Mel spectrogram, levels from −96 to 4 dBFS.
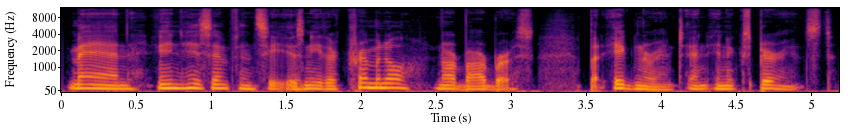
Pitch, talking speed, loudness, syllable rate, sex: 140 Hz, 150 wpm, -18 LUFS, 5.7 syllables/s, male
